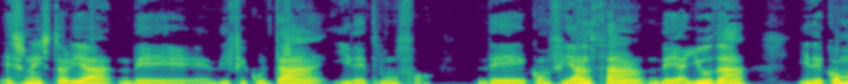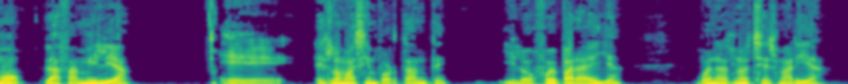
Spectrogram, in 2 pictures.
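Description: A man hosting a radio program from a studio, formal and measured. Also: low voice, lively intonation, vocal fry, a little mellow, dry recording. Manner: formal, measured presenter with some restarts. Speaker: radio host.

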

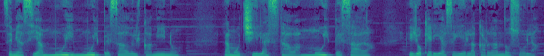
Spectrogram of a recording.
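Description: A woman's voice: medium pitch, little pitch movement, normal speed, dark tone, breathy edge, soft background music. A woman in her forties from Colombia giving a personal faith testimony in an earnest, reflective way.

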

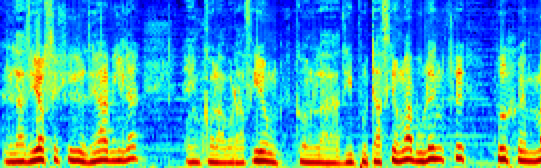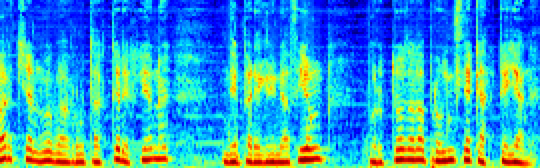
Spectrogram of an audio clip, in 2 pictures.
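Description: Higher-voiced male news narrator. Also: normal speed, darkish tone, faint music behind. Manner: clear, formal reading. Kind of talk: scripted voice-over narration.

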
